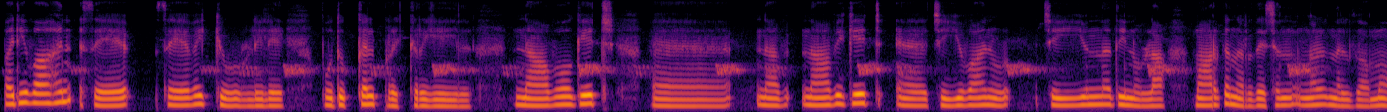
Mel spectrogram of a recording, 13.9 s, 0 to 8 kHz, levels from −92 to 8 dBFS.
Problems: none marked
